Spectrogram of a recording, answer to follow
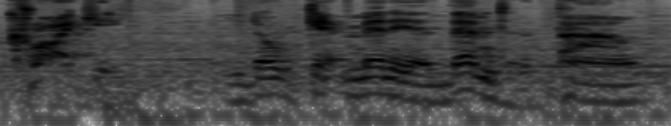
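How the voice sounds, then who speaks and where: A man's voice: mid-range voice, normal speed, over music, lightly acted. A man playing a lecherous, cheeky lout full of British slang in a sci-fi audio drama. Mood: leering, lustful. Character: lecherous, cheeky male lout in a spaceport brothel.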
